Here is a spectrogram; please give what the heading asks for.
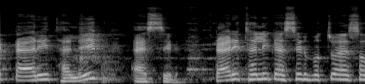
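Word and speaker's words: terephthalic: यहाँ पर ये पी साइलेंट है, टेरिथैलिक बोला जाता है ये, THALIC, टेरिथैलिक एसिड।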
